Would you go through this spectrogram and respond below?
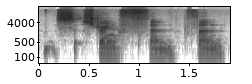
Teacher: I almost go right from the TH to the N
